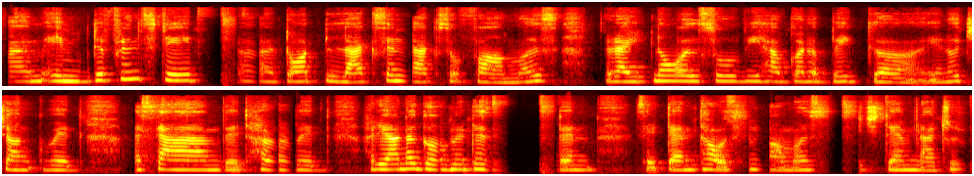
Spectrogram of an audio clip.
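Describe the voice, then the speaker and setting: A woman's voice: mid-range voice, fairly even intonation, unhurried, creaky, poor audio. A middle-aged Indian woman whose first language is Hindi, giving an earnest, rambling talk with many fillers and restarts as a guest trainer over a video call. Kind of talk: online lecture.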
